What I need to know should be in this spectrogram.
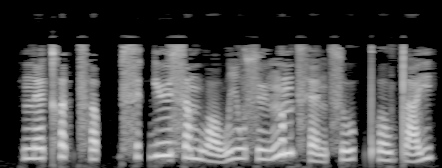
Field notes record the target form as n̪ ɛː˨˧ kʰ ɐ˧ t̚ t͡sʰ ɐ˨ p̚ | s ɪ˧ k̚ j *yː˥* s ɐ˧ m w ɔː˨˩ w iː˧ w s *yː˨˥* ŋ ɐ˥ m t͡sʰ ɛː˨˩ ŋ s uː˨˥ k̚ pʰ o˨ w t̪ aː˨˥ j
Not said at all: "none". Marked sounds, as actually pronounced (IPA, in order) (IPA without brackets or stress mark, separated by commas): yː˥, yː˨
